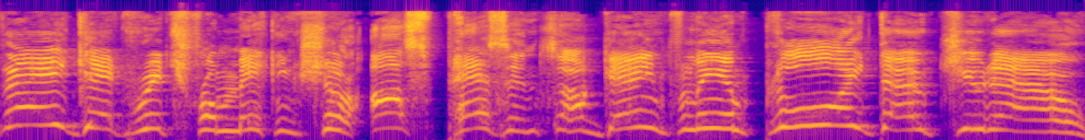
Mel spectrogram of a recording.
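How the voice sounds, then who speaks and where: Using a put-on character voice that is extremely high for a man, he talks at a fairly slow pace with hardly any pauses. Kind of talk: comic overacting. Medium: audio drama. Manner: chatty, repetitive.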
